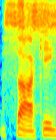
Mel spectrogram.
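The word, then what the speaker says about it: Psaki: Pasaki. Like a pair of socks. – I call her Pasaki. – If you look at the spelling of it, Rick, it scares you. Just say Saki.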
